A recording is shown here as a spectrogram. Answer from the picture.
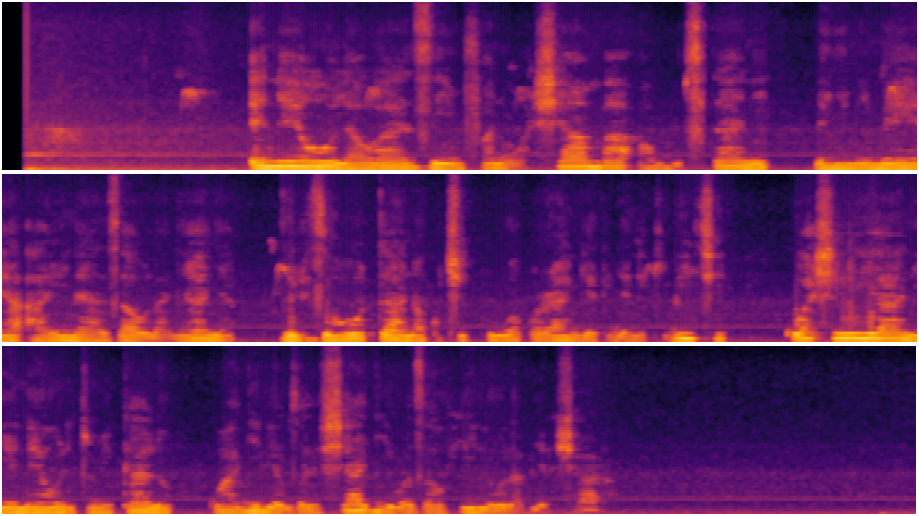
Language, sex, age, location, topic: Swahili, female, 18-24, Dar es Salaam, agriculture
